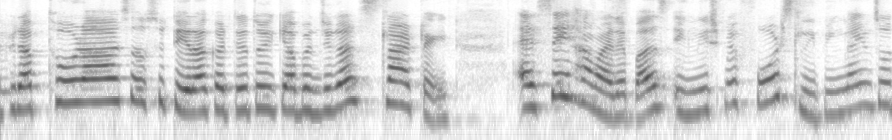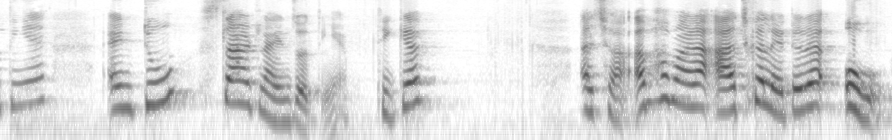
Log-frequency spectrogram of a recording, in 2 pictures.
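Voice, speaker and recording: A woman's voice: sits high, a little mellow. A young woman teaching a playgroup English class, patiently asking questions and answering them herself. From Pakistan. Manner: patient, asks and answers her own questions, mixes Hindi-Urdu and English. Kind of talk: recorded classroom lesson.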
